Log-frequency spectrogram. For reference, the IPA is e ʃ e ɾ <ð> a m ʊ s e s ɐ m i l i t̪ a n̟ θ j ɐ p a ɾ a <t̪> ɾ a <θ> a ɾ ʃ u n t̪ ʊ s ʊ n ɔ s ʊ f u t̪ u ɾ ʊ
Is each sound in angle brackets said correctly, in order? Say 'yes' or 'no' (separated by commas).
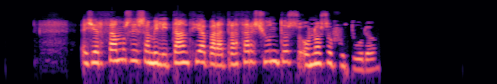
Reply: no, yes, yes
